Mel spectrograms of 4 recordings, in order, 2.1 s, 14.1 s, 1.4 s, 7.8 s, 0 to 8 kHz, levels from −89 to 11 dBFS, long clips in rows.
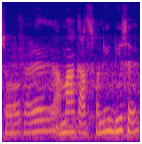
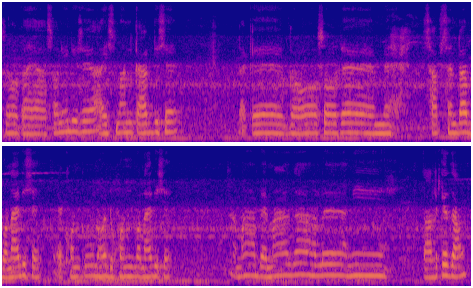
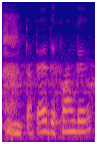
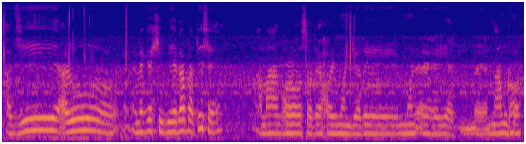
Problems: constant background noise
